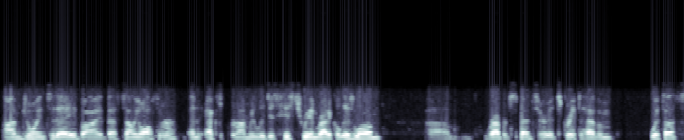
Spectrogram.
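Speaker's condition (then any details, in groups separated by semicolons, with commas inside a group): No condition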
